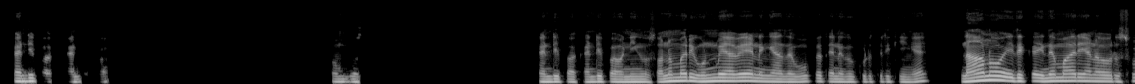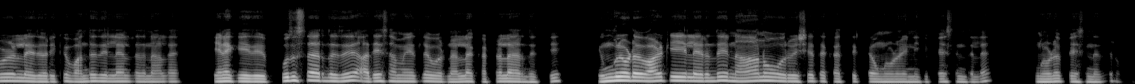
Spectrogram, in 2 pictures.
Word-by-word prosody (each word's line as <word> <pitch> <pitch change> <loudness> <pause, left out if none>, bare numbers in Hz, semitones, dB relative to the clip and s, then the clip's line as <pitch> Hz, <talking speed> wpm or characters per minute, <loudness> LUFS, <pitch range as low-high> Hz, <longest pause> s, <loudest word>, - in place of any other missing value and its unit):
கண்டிப்பா, 140 -2 0 0.2
கண்டிப்பா. 120 +1 -10 2.3
சந்தோஷம். 125 -1 -4 1.8
கண்டிப்பா, 125 0 -1
கண்டிப்பா. 125 +1 -2 0.2
நீங்க 120 0 +1
சொன்ன 135 +5 +2
மாரி 170 0 +4
உண்மையாவே 160 +2 +4
நீங்க 135 -2 0
அந்த 125 0 -1
ஊக்கத்தை 135 0 -6
எனக்குக் 120 -1 -3
கொடுத்திருக்கீங்க. 125 -1 -7 0.5
நானும் 190 +4 +6
இதுக்கு 155 0 -1
இந்த 155 +1 +3
மாதிரியான 160 -2 +2
ஒரு 135 -1 -2
சூழல்ல 160 -2 +1
இதுவரைக்கும் 135 +1 -3
வந்தது 145 +3 -1
இல்லைன்றதுனால 135 -2 -4 0.5
எனக்கு 145 -1 +2
இது 135 0 +3 0.2
புதுசா 175 +2 +2
இருந்தது. 155 +1 +1 0.2
அதே 150 +2 +1
சமயத்துல 145 0 -2
ஒரு 130 - -3
நல்ல 130 +2 0
கற்றலா 135 +2 -1
இருந்துச்சு. 120 +3 -6 0.5
உங்களோட 180 +2 +7
வாழ்க்கையில 170 0 +3
இருந்து 155 +4 +1 0.2
நானும் 170 +3 +2
ஒரு 150 - 0
விஷயத்தைக் 140 0 -6
கத்துக்கிட்டேன். 130 0 -7
உங்களோட 125 0 -3
இன்னைக்கு 120 0 -7
பேசுனதுல. 125 +2 -8 0.5
உங்களோட 125 +2 -1
பேசினதுல 125 +2 -7
140 Hz, 120 wpm, -22 LUFS, 125-155 Hz, 2.3 s, உங்களோட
